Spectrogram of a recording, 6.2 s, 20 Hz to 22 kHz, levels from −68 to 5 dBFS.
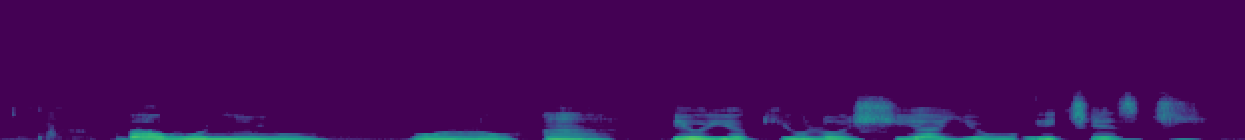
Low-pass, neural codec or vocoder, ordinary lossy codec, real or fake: none; none; none; real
